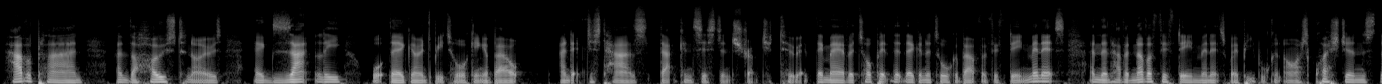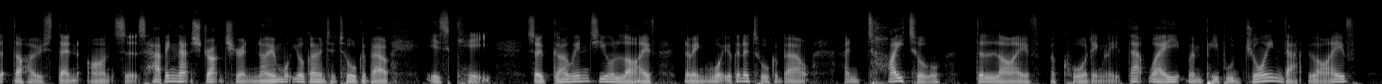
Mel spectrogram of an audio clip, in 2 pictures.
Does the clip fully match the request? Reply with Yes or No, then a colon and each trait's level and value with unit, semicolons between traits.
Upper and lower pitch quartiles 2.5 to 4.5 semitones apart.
Yes: average, 3.7 semitones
